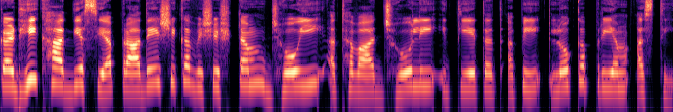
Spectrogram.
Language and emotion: Sanskrit, neutral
